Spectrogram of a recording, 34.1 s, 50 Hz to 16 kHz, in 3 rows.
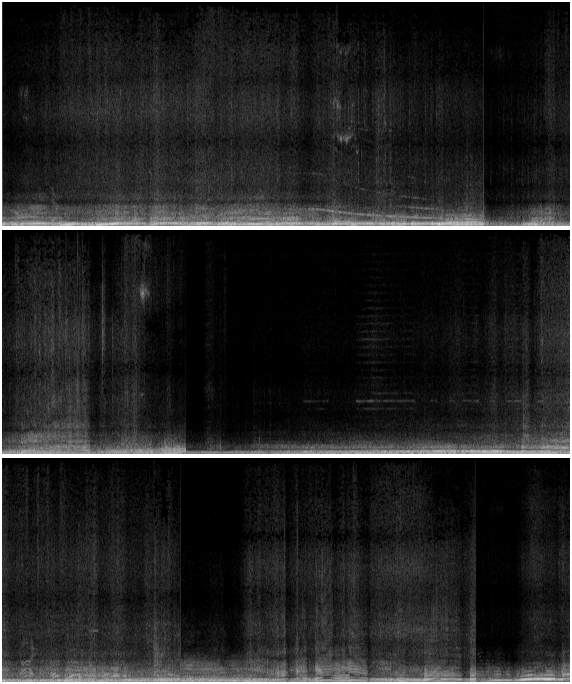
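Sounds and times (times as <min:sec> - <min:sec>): race car engines revving: 0:00.0 - 0:34.0.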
